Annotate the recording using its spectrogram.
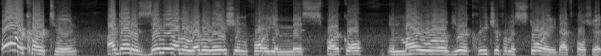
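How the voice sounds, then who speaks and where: A man does a put-on character voice at a high pitch, with clear background noise behind him. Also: moderate pace. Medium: game stream.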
